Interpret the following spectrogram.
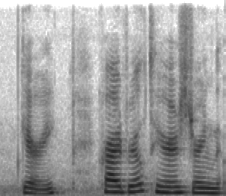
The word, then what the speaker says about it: Gerry: depth and sensitivity still a grieving widower Gary pronounced Gary cried real tears during the opening episode when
